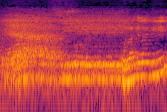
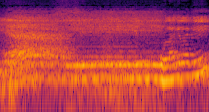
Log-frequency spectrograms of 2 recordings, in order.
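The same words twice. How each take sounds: The two takes are said the same way.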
